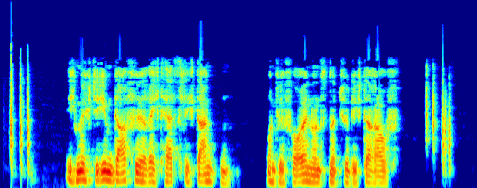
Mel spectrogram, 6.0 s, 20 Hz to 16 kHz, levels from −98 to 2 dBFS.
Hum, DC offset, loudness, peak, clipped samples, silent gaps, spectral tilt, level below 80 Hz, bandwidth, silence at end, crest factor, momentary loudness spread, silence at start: none; under 0.1%; -18 LUFS; 0 dBFS; under 0.1%; 5.23-5.31 s; -7.5 dB/octave; -42 dBFS; 7.6 kHz; 0.35 s; 18 dB; 13 LU; 0.1 s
